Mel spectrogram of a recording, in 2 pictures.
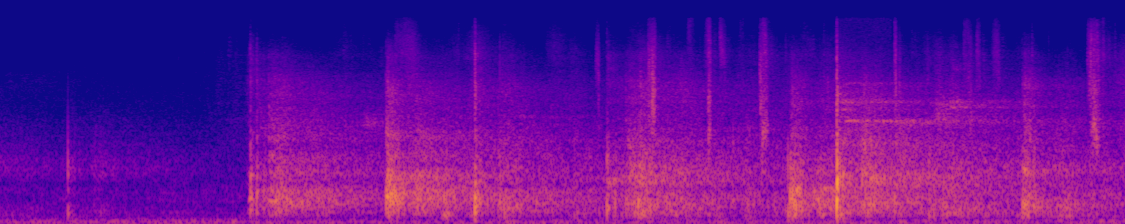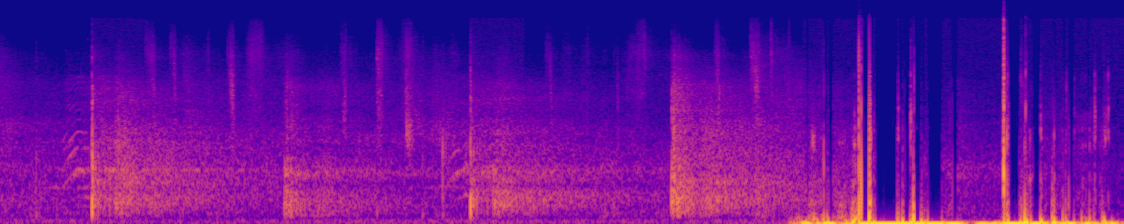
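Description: Tennis ball struck by rackets and bouncing during a rally on an indoor court: sharp pops about every second or so, echoing in the hall. Near the end a loud low rumble of the microphone being handled or buffeted drowns everything out.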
